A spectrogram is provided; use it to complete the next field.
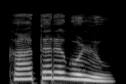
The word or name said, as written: ಕುದುರುಗೊಳ್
